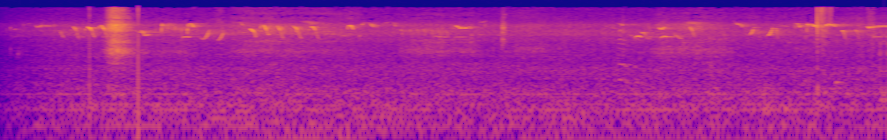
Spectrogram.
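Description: Small birds chirping in quick, high, repeated notes over a steady low background rumble. A short burst of hiss comes about a second in, and another near the end.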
